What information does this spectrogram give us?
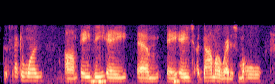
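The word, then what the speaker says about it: Adamah: So Artez, the second one, A-D-A-M-A-H, Adama, reddish mole.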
